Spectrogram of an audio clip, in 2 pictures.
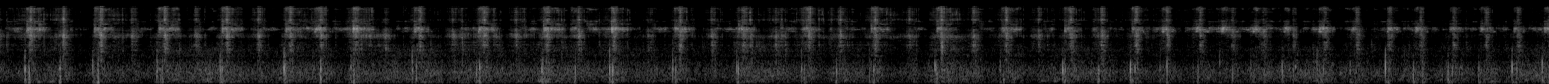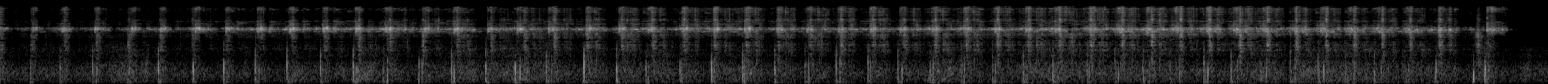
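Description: Ankle bells jingling in a steady stamping rhythm of about two to three beats a second, louder from about halfway in.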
